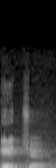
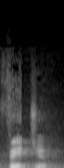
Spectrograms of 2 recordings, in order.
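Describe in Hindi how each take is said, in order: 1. यह शब्द स्वर की आवाज़ से शुरू होता है। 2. यह शब्द v की आवाज़ से शुरू होता है। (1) "तुम पढ़ रहे हो अलिफ चे है" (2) "लफ्ज़ है विच, वाओ चे हे है"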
